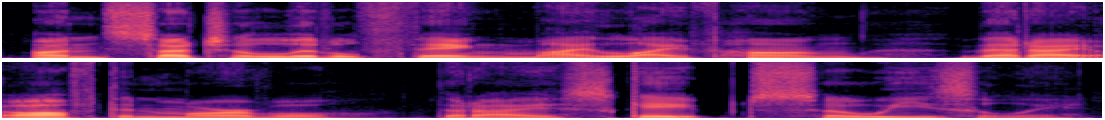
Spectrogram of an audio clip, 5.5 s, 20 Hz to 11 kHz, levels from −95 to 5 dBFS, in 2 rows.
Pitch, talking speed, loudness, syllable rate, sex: 100 Hz, 185 wpm, -21 LUFS, 4.7 syllables/s, male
